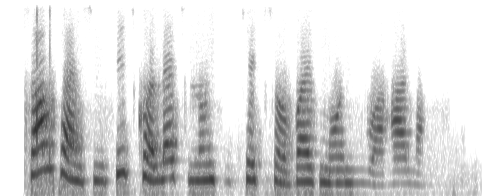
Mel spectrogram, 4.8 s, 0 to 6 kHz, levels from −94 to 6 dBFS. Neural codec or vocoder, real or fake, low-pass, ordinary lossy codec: none; real; 5.4 kHz; none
